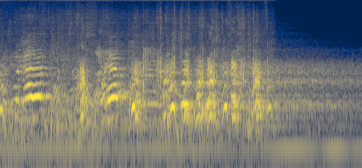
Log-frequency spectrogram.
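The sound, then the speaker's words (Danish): Police dogs bark repeatedly in quick, overlapping bursts for about five seconds amid the murmur of a demonstration crowd and raised voices, as riot police clear the street in front of a house on Hundi Strandvej; then the barking stops and only a low background hum remains. “Efter taler og sange blev en del demonstranter foran huset, indtil kampklædt politi ryddede gaden med hunde.”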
